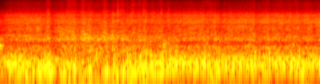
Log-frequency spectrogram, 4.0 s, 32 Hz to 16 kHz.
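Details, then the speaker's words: 1940 Ford convertible V8 being made roadworthy, at idle: a steady low rumble with a slightly uneven pulse. This is a rough idle; the carburetor is suspected to need adjustment. "I think that carburetor needs some help."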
